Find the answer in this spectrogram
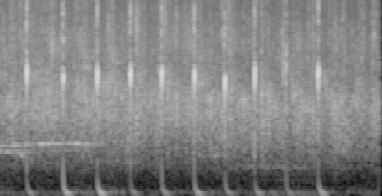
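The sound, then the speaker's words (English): A church audience in North Attleboro applauding to welcome the Taunton campus: steady, dense clapping with a regular pulse of strong accented beats running through it. “Everybody in North Attleboro, let's give them a hand. Welcome them in.”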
